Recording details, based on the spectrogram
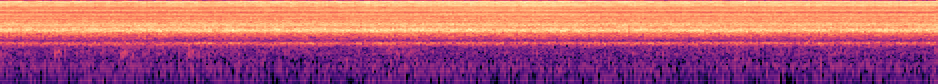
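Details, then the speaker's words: Espresso machine after shop service (steamer previously reported not working), steam test with water in the milk carafe: strong even hissing steam with no sputter or gurgle from the frother spout; normal steam flow after repair. "But since water can't do that, we're really just testing to see if steam comes out through the spout."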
